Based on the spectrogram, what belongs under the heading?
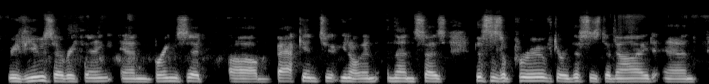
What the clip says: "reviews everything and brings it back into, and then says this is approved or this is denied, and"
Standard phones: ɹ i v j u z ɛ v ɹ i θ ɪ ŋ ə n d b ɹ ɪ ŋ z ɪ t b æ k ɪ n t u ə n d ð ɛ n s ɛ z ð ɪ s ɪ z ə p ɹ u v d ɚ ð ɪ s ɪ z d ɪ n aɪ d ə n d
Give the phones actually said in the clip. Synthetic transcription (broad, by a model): ɹ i v j u z ɛ v ɹ i θ ɪ ŋ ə n b ɹ ɪ ŋ z ɪ t b æ k ɪ n t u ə n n ð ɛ n s ɛ z ð ɪ s ɪ z ə p ɹ u v d ɚ ð ɪ s ɪ z d ɪ n aɪ d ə n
